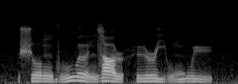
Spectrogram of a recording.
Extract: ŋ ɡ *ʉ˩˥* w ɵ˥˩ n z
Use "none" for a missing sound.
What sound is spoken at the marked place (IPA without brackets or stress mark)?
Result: u˩˥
